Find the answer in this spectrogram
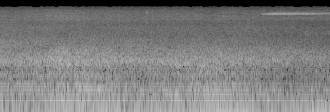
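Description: Street traffic going by: a steady noise of tyres and engines that swells in the middle and eases off, with a faint high whine near the end.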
